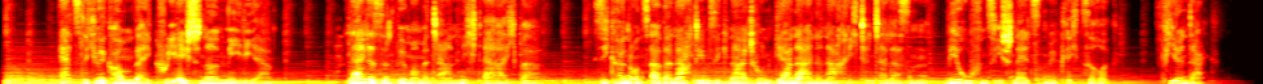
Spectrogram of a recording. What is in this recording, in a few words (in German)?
Telefonansage; Creational Media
